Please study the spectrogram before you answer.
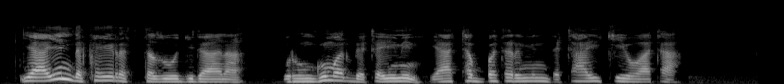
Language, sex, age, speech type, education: Hausa, male, 15-29, spontaneous, tertiary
